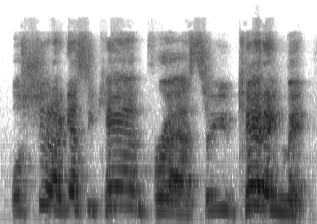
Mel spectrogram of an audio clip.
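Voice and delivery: ordinary delivery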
